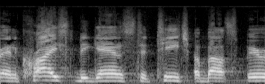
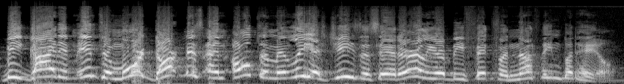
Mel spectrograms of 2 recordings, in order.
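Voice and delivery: raised, ringing pulpit voice, much higher and pressing on; preaching at full force; 9 semitones higher than usual. Acted. Preacher warning his flock, preaching at full force. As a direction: thunder it over the congregation.

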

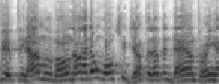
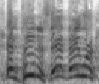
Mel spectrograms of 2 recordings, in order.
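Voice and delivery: normal talking voice

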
